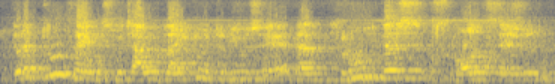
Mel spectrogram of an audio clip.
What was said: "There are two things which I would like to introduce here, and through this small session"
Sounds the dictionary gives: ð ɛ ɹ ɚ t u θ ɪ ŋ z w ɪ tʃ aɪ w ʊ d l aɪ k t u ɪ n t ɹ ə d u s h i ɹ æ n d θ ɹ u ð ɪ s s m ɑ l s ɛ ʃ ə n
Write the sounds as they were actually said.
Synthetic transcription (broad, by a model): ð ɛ ɹ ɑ t u t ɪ ŋ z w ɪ tʃ aɪ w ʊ d l aɪ k t u ɪ n t ɹ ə d u s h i ɹ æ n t ɹ u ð ɪ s s m ɑ l s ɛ ʃ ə n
